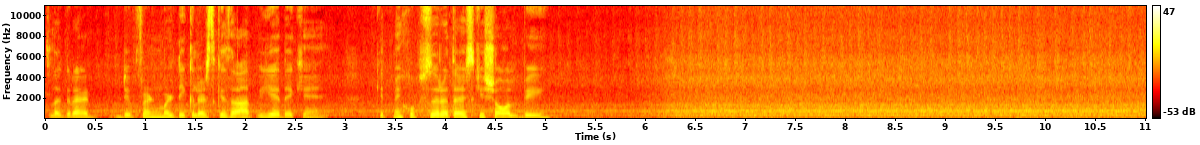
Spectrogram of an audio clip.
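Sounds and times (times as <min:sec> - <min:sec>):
mid-pitched hum: 0:00.0 - 0:11.0
mechanical whooshing noise: 0:05.1 - 0:11.0.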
